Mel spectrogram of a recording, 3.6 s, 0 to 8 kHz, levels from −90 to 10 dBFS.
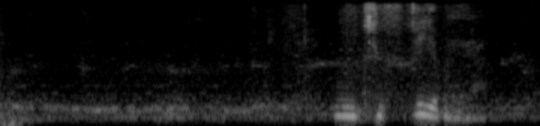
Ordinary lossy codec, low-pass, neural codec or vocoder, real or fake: none; 7.2 kHz; codec, 24 kHz, 0.9 kbps, WavTokenizer, medium speech release version 1; fake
